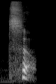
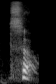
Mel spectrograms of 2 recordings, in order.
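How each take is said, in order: First: The t sound is said the English way. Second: The t sound is said the English way.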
